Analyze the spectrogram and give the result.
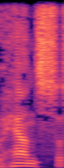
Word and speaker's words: Hens: My last name is German too, Hens, and I've had Heinz, Hens, Heinz, all sorts of things.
